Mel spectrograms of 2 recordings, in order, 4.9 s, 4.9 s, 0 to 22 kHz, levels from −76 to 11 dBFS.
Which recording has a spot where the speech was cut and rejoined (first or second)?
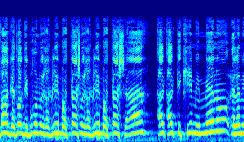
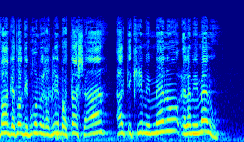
first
